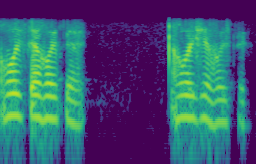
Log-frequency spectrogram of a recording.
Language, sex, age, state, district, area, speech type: Assamese, female, 30-45, Assam, Majuli, rural, conversation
